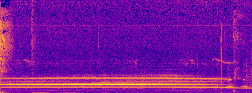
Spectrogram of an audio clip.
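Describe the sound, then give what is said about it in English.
A wolf howl sound effect: one long, steady, drawn-out note that holds for several seconds, clear and fairly loud, with a faint wavering near the end and no voices. “No wolves. Wolves in Walton County, Florida.”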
